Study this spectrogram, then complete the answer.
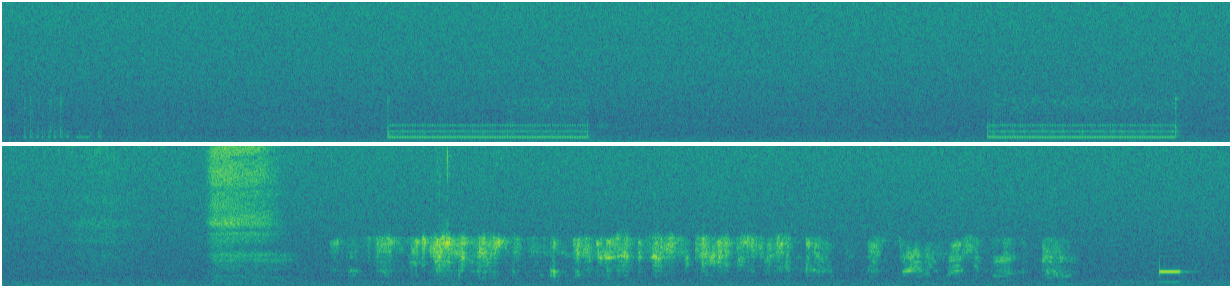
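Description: Telephone keypad tones sound on a call to a Social Security office: two separate sustained dual-tone beeps, each about two seconds long, followed by faint rustling and clicks on a quiet line.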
